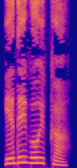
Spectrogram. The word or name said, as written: ಎದೆಗೊಯಿಕ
